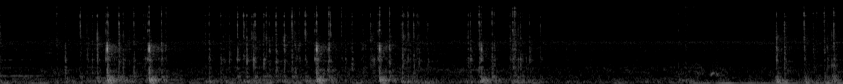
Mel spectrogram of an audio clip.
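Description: Fingertips with long painted nails type on a black plastic backlit mechanical keyboard with hollow plastic keycaps. Quick, irregular runs of short clacks combine a low, hollow thock with bright clicks that die away almost instantly. A few louder strikes stand out, and there is a brief quieter lull near the end.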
